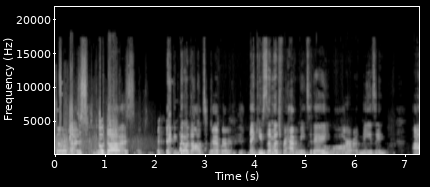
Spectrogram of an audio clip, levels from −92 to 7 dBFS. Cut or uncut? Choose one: uncut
